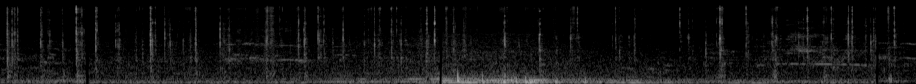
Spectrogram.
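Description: Light metallic clicks and clinks of a screwdriver and loosened parts as a corroded handlebar switch housing is taken apart, over a steady low hum. A louder low rumble comes about halfway through.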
